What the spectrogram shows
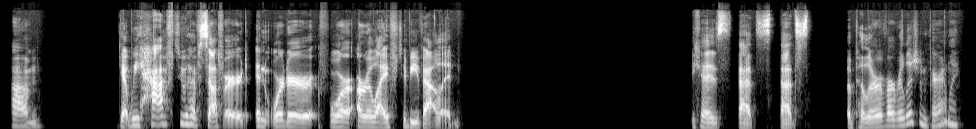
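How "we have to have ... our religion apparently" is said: heavy sarcastic delivery, swooping sing-song. Reacting to a viewer's comment about a martyr complex: sarcastic. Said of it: "that was me being sarcastic".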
